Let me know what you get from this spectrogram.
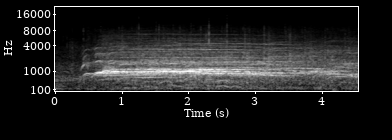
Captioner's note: audience claps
